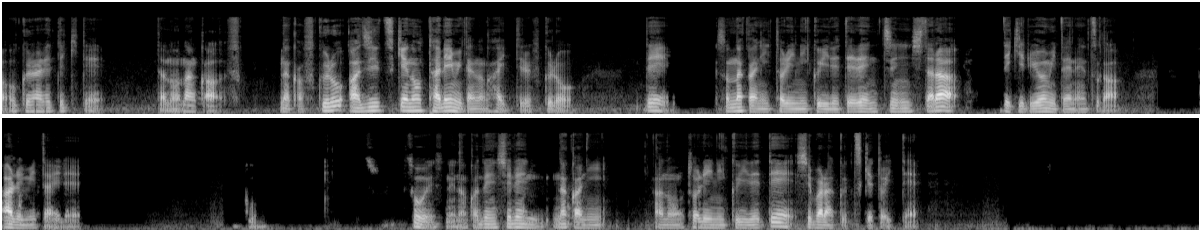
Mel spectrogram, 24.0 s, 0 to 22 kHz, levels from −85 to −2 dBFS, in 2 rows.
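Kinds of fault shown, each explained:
No technical fault can be heard anywhere in this speech recording. There is nothing here that calls for an entry under any kind of fault.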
